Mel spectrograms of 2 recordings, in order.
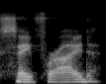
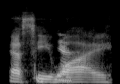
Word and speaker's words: Seyfried: Thomas, it's spelled Seyfried. So it's like Seyfried, Seyfried. Fried eggs.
